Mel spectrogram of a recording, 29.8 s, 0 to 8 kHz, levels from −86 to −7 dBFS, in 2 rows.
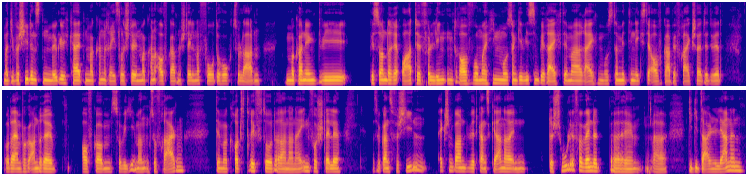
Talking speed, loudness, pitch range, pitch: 145 wpm, -25 LUFS, 105-115 Hz, 110 Hz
